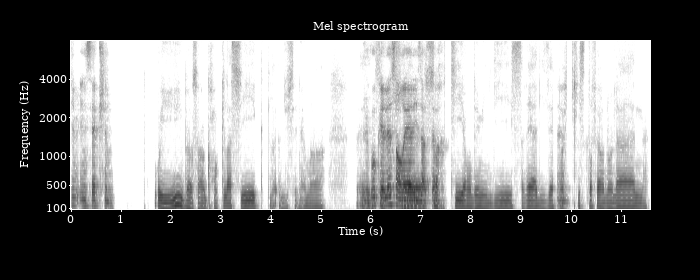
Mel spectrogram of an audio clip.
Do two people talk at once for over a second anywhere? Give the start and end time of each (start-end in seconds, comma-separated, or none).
5.8-7.6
